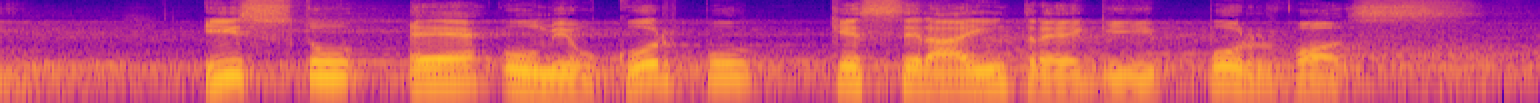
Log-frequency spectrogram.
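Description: A man chants slowly into a microphone in a large echoing hall.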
